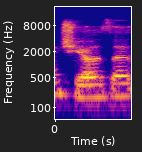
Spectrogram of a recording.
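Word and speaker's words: Chiozza: Is that how I pronounce his name? Chioza, is that correct? – Yeah, I think so.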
